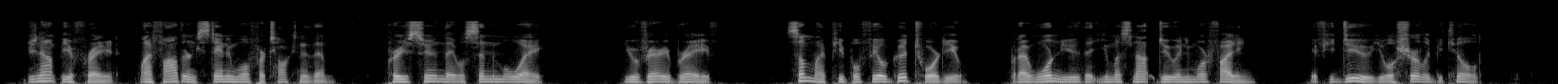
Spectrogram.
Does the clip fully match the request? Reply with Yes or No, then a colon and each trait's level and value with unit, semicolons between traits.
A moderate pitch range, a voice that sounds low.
Yes: average, 3.4 semitones; low, 115 Hz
